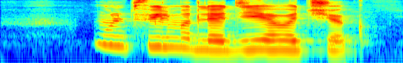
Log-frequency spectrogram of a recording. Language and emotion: Russian, sad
